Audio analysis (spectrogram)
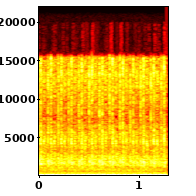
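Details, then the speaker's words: Honda Civic with a freshly installed D16Y7 engine, first start after install, cold idle: busy, clattery ticking over a low drone; owner had adjusted the valve lash and hopes it quiets once warm, cause unconfirmed. "Well, she starts, she runs, and she's kind of noisy."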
